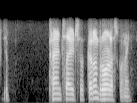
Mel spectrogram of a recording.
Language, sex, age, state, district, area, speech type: Kashmiri, male, 18-30, Jammu and Kashmir, Shopian, urban, conversation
